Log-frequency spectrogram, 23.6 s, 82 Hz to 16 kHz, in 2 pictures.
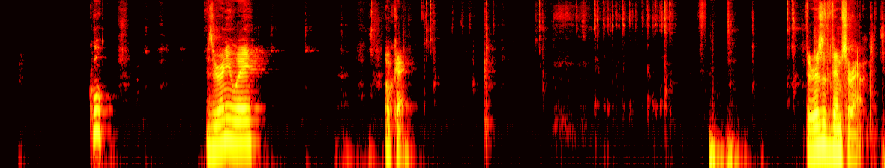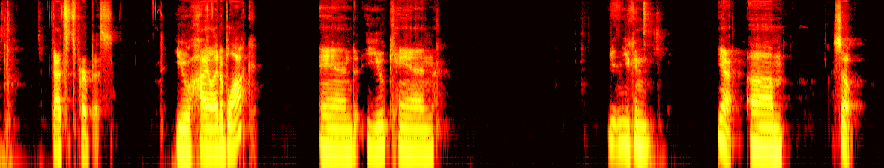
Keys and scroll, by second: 7.6 ctrl+t, 11.6 Return, 11.6 typing.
